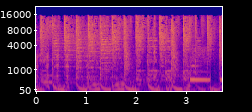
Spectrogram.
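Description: A telephone number is dialed on a radio studio phone terminal in quick tones, followed by a steady ringing tone on the line, loud over a busy musical backing, as a call is placed to a listener in Waterford for a trampoline giveaway.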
